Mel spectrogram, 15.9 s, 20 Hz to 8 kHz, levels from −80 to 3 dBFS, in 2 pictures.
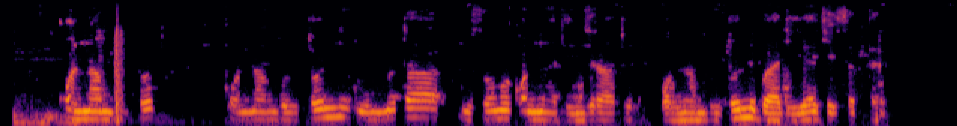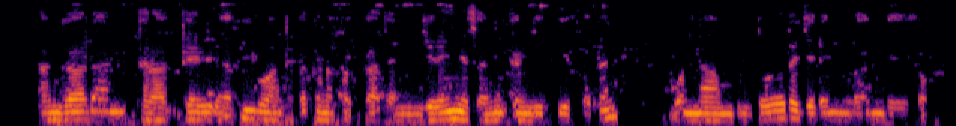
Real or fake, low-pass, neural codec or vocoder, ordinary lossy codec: real; 7.2 kHz; none; Opus, 32 kbps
